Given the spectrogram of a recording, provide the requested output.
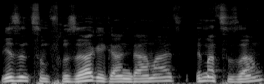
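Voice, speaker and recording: Here a man speaks at a moderate pace in a dark, mellow tone. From Namibia. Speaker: surfer. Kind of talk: casual chat.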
